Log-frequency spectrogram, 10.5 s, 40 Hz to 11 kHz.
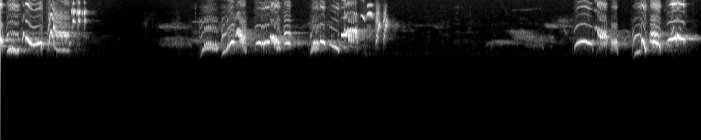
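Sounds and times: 
common blackbird Turdus merula singing: 0.0s - 1.4s, 2.4s - 6.0s, 7.3s - 10.5s.

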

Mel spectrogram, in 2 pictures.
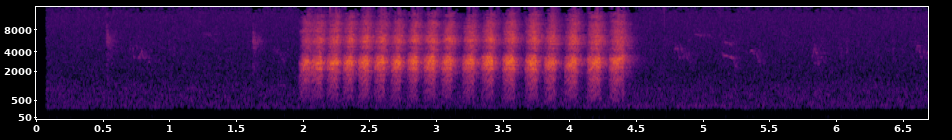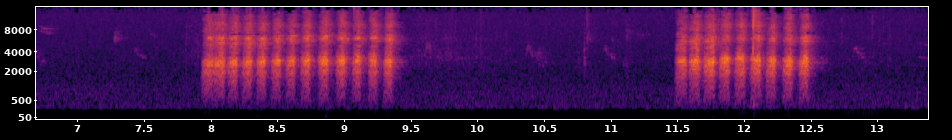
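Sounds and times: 
faint background hiss: 0.1s - 13.3s
Eurasian magpie Pica pica chattering: 2.0s - 4.5s, 7.9s - 9.5s, 11.5s - 12.6s.

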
